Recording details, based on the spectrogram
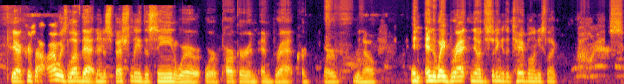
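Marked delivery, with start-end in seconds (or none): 8.7-9.4 hushed half-whisper, very high and soft. Retelling how a character half-whispers to his buddy: imitating a half-whisper. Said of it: "he's whispering".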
